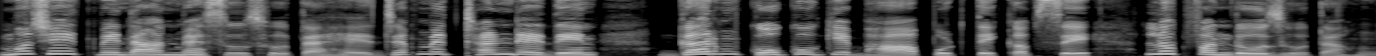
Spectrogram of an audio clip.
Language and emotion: Urdu, happy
